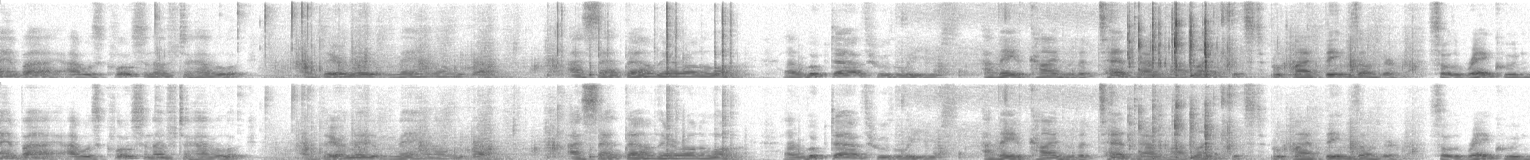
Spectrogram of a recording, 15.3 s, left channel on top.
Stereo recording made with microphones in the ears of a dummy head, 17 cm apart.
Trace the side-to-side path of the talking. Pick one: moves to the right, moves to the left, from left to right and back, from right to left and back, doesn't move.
moves to the left.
